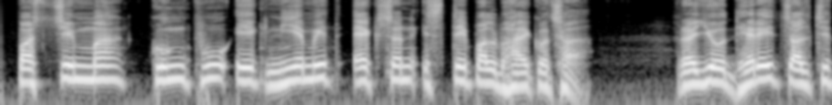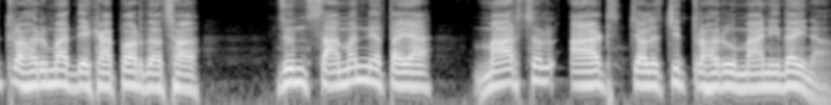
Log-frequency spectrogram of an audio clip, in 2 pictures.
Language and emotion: Nepali, neutral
